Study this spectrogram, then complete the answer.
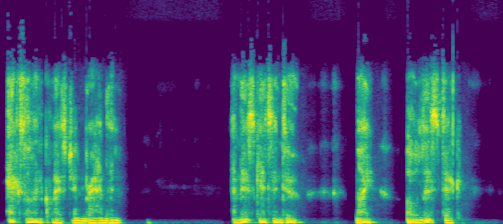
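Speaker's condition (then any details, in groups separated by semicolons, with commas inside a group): Vocal cord paralysis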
